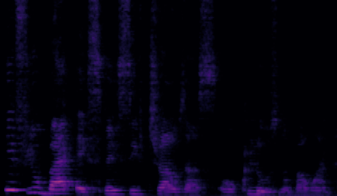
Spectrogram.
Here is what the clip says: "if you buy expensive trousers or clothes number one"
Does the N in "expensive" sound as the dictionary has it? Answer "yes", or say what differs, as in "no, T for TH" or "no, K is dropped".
yes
